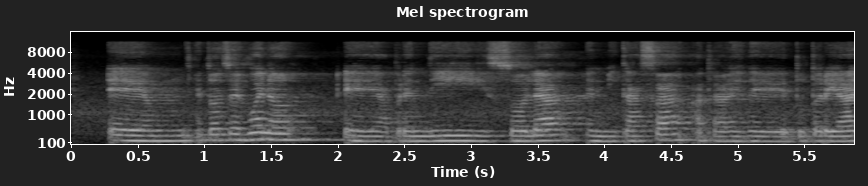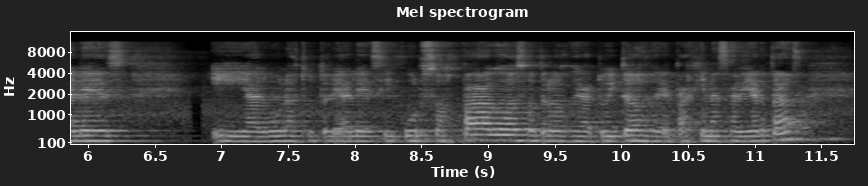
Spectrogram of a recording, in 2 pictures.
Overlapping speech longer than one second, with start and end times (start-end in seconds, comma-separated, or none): none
